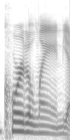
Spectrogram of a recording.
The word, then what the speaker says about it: Coeur d'Alene: How did we say this? Do we remember? – I think Shane said Coeur d'Alene. – Coeur d'Alene, yes.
